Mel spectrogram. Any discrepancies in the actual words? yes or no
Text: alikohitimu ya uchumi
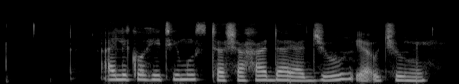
yes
